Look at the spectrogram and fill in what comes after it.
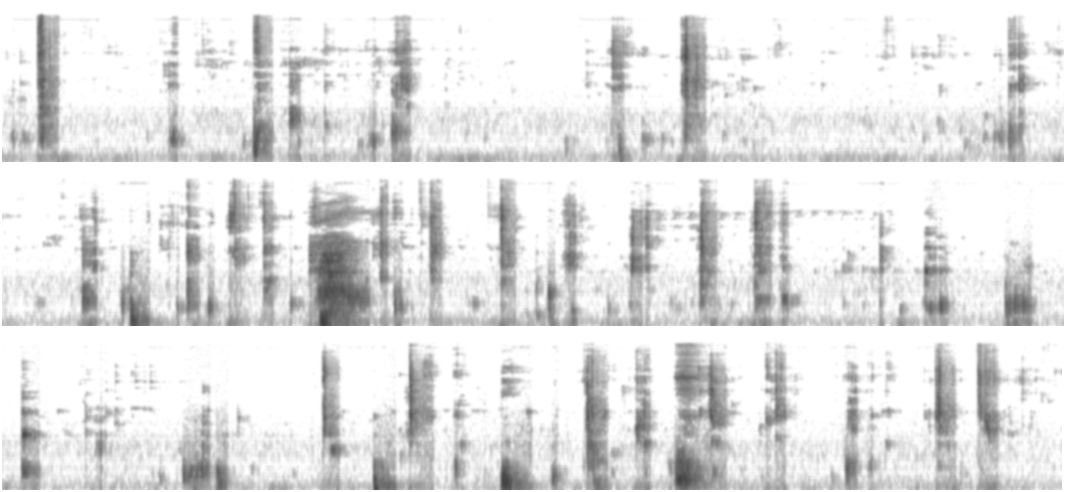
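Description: Close-miked mouth sounds of a person chewing fried chicken: irregular wet smacks and clicks with short pauses, the busiest stretch about ten seconds in.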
